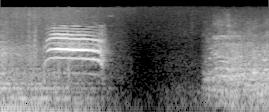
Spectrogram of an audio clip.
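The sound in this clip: A kitten gives a single drawn-out, high, tonal meow near the start. A short silence follows, then a stretch of broad, noisy sound.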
